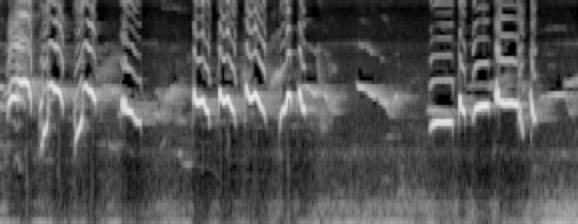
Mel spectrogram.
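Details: Oriental magpie-robin (kacer) in full song while challenging and answering a rival: dense clusters of fluty whistles and sharp chips come in three bursts separated by brief quieter gaps, with a faint low hum beneath.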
